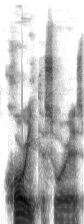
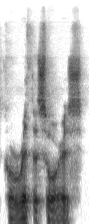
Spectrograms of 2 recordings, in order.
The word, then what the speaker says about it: Corythosaurus: pronounce it wrong as Corythosaurus, but it's Corythosaurus. So it's almost as if the O is silent.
